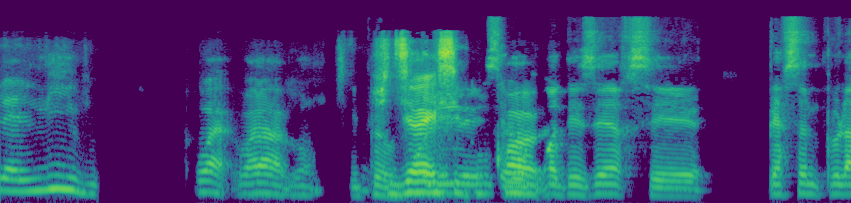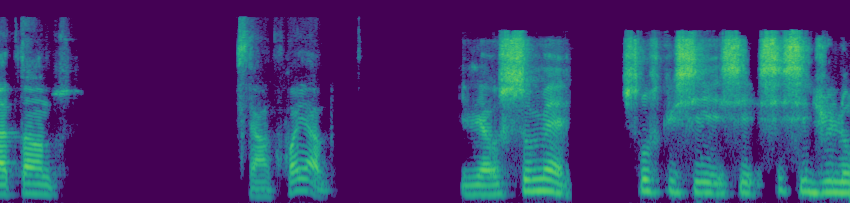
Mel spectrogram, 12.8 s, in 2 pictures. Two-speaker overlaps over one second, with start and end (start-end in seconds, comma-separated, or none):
2.8-4.1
